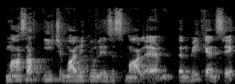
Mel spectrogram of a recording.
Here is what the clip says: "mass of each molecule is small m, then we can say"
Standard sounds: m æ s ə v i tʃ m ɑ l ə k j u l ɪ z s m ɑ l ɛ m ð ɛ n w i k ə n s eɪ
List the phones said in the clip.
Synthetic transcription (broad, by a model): m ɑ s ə b i tʃ m ɑ l ə k j u l ɪ z s m ɑ l ɛ m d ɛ n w i k ə n s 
